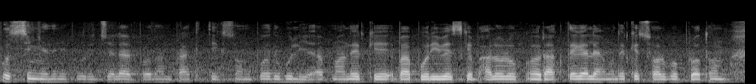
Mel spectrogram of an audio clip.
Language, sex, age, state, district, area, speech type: Bengali, male, 18-30, West Bengal, Paschim Medinipur, rural, spontaneous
